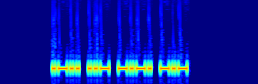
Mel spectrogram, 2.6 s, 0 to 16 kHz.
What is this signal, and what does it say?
Morse code, heard as a keyed tone, about 40 wpm, 700 Hz. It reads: LUCK
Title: Sentences from Top 1500 Words - New Word Drill Alt - 40wpm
